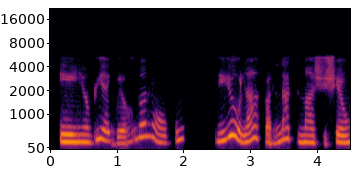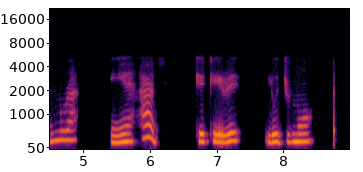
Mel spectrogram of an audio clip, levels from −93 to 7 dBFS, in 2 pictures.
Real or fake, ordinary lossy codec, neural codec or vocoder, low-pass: fake; Opus, 24 kbps; codec, 16 kHz, 2 kbps, X-Codec, HuBERT features, trained on LibriSpeech; 5.4 kHz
